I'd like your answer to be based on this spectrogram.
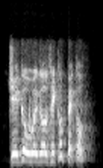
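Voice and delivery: very fast, rapid-fire delivery. Trying a tongue twister from a book again, said real fast. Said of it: "Say it real fast".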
